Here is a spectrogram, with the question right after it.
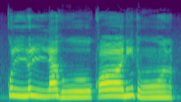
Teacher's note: کل لہ قانتون، اب یہاں پہ لام مشدد سختی سے پڑھیں گے، پھر تنوین کے بعد آگے لام مشدد آ گیا تو ادغام میں یرملون بلا غنہ ہو رہا ہے۔ ہو کے اوپر الٹا پیش ہے، دو حرکت کھینچ کے پڑھیں گے۔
